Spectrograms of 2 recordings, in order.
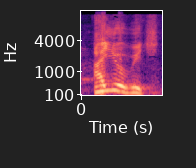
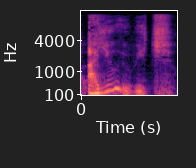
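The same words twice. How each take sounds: First: Louder, higher, demanding shout; loud challenge. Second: Said in the usual way. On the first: Retold or imitated. Idahosa confronting the man, loud and higher. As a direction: confront him with the question.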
